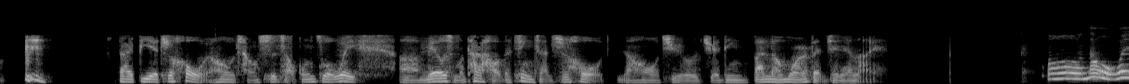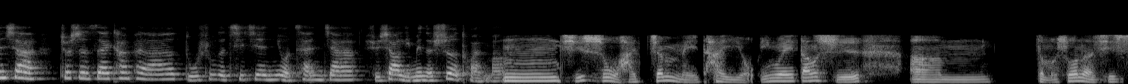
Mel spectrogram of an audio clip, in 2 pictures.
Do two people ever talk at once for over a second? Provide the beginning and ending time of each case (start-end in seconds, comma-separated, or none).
none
